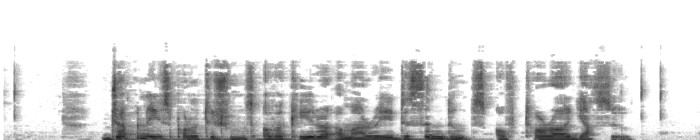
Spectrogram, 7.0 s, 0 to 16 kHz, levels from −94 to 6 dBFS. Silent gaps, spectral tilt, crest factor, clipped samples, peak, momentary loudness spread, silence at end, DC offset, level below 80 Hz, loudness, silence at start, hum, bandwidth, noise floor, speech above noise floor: none; -5 dB/octave; 16 dB; under 0.1%; -2 dBFS; 9 LU; 0.7 s; under 0.1%; -58 dBFS; -16 LUFS; 0.7 s; none; 9.4 kHz; -53 dBFS; 37 dB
